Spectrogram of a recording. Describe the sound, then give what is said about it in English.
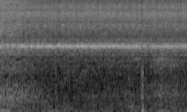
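A cicada buzzes steadily throughout, a continuous high-pitched drone with a thin whining tone over a hissy, shimmering texture, unbroken and fairly faint, with no one talking. “again this cicada is distracting me to begin with, so I, I, really feel for all of you.”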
